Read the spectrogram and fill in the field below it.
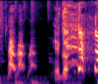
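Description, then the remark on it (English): A little pocket dog named Trigger barks in a quick run of three sharp yaps, then keeps barking more excitedly, fairly loud, with people's voices mixed in around it. “The dog said, the nigga Trigger said, I'm on this motherfucker too.”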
